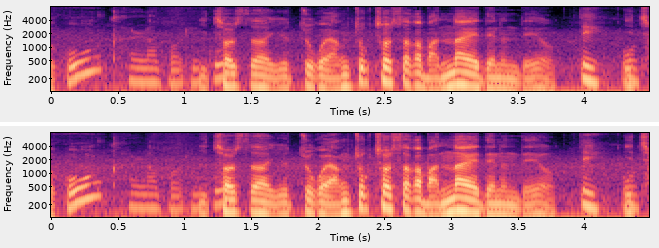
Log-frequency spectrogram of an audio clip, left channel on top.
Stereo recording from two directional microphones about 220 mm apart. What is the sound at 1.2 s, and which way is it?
Speech, 40° right (ahead or behind).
